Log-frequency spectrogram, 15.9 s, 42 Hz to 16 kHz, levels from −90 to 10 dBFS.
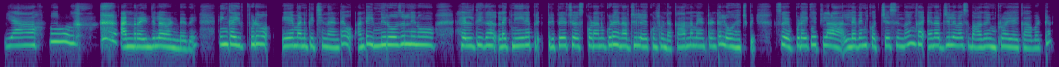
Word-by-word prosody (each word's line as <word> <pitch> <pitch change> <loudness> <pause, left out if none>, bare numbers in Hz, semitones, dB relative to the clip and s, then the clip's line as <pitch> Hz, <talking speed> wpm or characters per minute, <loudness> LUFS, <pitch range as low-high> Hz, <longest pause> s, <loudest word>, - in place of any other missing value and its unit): Yahoo! 295 +7 -2 1.0
అన్ని 265 +1 +5
రేంజ్‌లో 265 +2 +3
ఉండేది. 220 -2 -3 0.4
ఇంకా 320 0 +5
ఇప్పుడు 320 +4 -1 0.4
ఏమనిపిచిందంటే 275 -1 -1 0.2
అంటే 270 +6 0
ఇన్ని 290 +2 +3
రోజులు 310 +2 +4
నేను 310 -1 +3 0.6
హెల్తీగా 285 +1 +1 0.2
లైక్ 270 0 0
నేనే 285 +2 +1
ప్రి - - -8
ప్రిపేర్ 280 +1 +1
చేసుకోవడానికి 275 0 -2
కూడా 310 +1 +4
ఎనర్జీ 275 +1 -1
లేకుంటూండె. 260 -2 -2
కారణం 275 +2 -3
ఏంటంటే 275 +3 -4
లో 275 - +2
హెచ్‌పి. 245 - -6 0.4
సో, 320 - -4
ఎప్పుడైతే 280 +4 -1
ఇట్లా 295 -2 -1 0.3
11 280 +2 0
కొచ్చేసిందో 275 +2 -3
ఇంకా 320 -1 0 0.2
ఎనర్జీ 285 +1 -1
లెవెల్స్ 280 -1 -3
బాగా 250 +2 -2
ఇంప్రూవ్ 265 +2 -1
అయ్యాయి 250 -1 -2
కాబట్టి 235 +9 -7
275 Hz, 135 wpm, -25 LUFS, 260-290 Hz, 1.0 s, అన్ని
